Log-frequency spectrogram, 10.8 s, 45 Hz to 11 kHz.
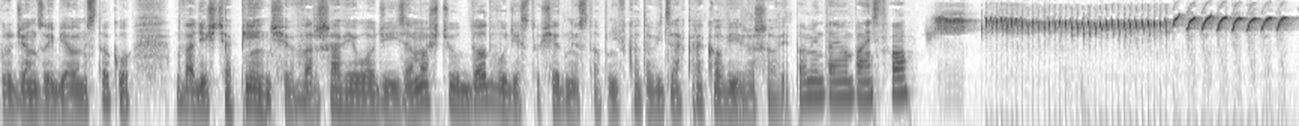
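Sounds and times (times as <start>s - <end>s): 
speech: 0.0s - 8.2s
caged bird chirping: 7.6s - 10.8s.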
